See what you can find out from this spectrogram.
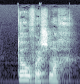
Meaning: stroke of magic
- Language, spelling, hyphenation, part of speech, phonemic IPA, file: Dutch, toverslag, to‧ver‧slag, noun, /ˈtoː.vərˌslɑx/, Nl-toverslag.ogg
